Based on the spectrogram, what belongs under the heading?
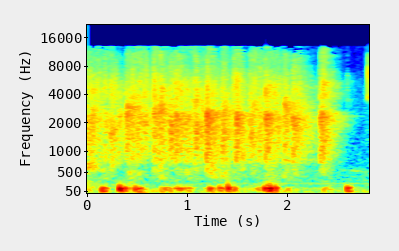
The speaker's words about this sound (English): Please come through a round of applause.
